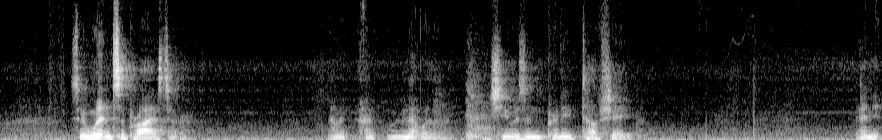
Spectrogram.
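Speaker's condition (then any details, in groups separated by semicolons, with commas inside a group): Parkinson's; fatigue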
